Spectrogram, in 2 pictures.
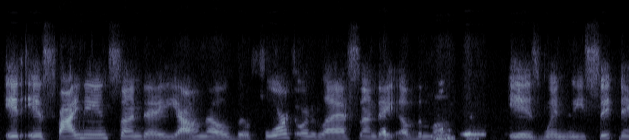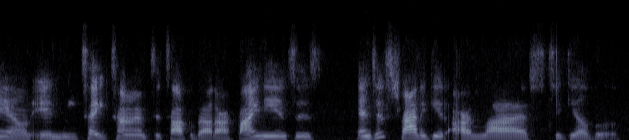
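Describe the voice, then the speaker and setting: Chatty low-voiced woman host. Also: measured pace, dry recording. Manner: playful, chatty, laughs easily. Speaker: podcast host. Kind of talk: casual chat. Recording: dull lo-fi sound.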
